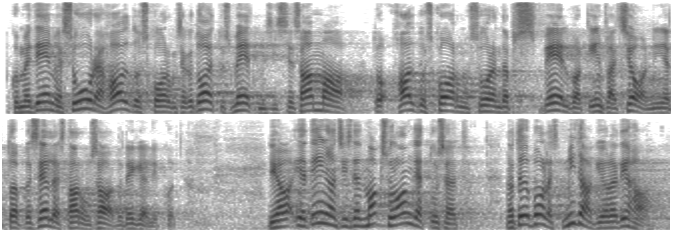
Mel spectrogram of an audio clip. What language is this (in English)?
Estonian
